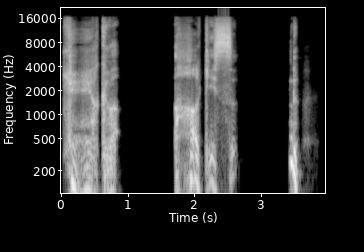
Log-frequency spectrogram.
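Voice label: Voice retire, Japanese; zeviro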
